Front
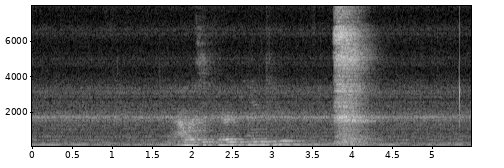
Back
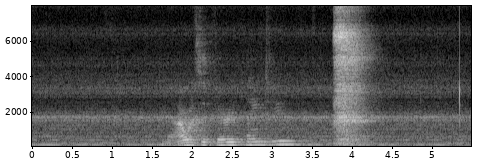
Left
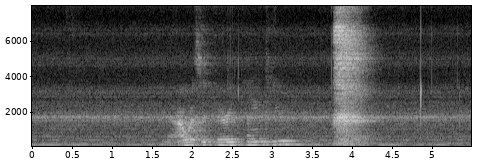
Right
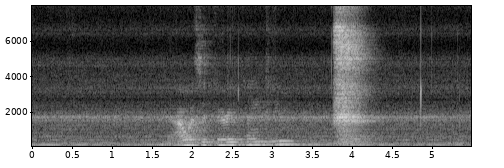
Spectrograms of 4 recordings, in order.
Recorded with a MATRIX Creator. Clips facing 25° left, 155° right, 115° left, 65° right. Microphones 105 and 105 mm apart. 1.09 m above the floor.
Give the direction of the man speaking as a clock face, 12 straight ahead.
5 o'clock.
